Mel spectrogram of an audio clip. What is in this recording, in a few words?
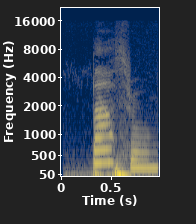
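"bathroom", English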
